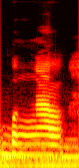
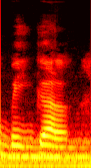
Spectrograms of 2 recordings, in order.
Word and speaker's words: Bengal: makhluk supranatural dan harimau Bengal. Aku bacanya harimau begal. Aku pikir begal kan ya kali harimau begal.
